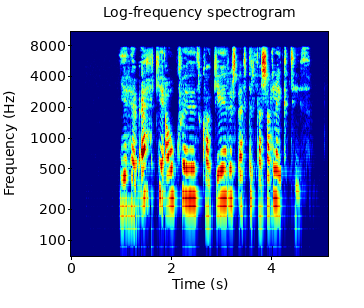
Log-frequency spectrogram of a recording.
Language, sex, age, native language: Icelandic, female, 50-59, Icelandic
